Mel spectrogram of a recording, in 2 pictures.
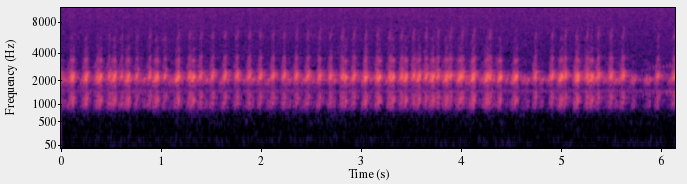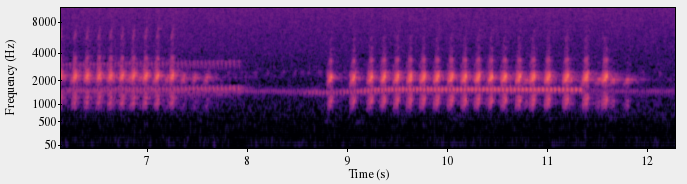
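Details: Chorus of tree frogs in a pond on a mid-April night in north-east Italy, rapid rasping croaks repeated several times a second with a brief pause midway, backed by the steady unbroken trilling of mole crickets.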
